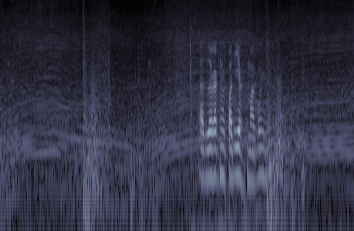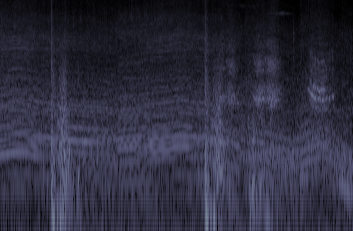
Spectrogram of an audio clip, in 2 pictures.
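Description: Car tyres roll over a rough road.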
